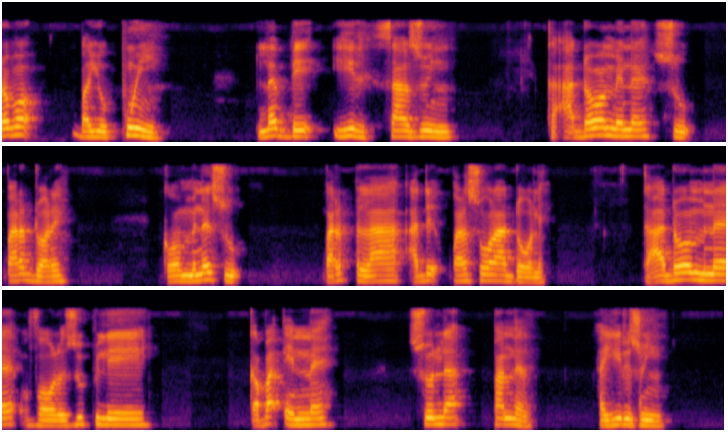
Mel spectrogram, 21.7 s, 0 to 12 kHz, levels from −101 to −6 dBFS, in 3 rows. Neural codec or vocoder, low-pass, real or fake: codec, 16 kHz, 6 kbps, DAC; 7.2 kHz; fake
